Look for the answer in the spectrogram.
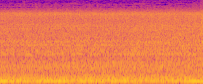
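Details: Air compressor restarting after pressure drops: steady, even low motor and pump drone with no slapping or squeal, running smoothly. The noise was traced to the belt no longer gripping the motor, after gasket, oil and motor checks.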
